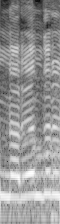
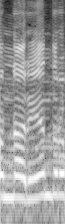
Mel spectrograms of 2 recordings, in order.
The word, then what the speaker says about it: नरेंद्र: दे रहे हैं जो नरेंद्र बाबू है अपना ना नरेंद्र को नरेंद्रा क्यों नहीं बोलते हैं जब विदेश में जाते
